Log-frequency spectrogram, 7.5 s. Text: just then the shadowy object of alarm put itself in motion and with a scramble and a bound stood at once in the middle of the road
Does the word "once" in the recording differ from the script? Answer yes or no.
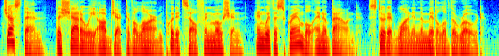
yes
